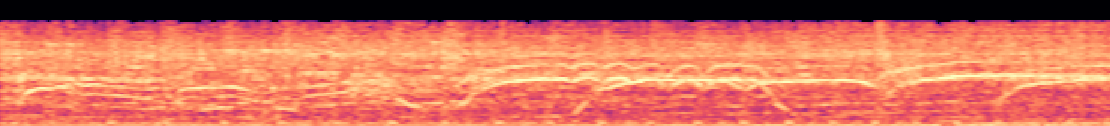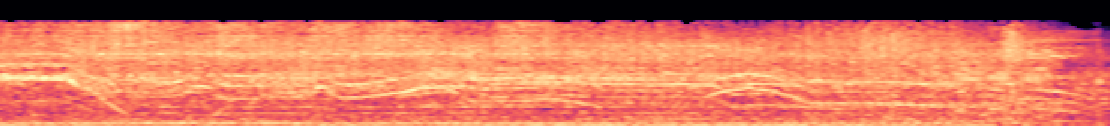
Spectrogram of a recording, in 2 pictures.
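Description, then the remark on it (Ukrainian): Loud, raw, wild yelling from a young man made to shout out his voice while being taught to sing carries on for the whole stretch, voices straining and sliding up and down in pitch over a dense, rumbling background, relentless with no pause. “І я примусив одного хлопця закричати, я бачив, як у його вирвався голос. Це був такий дикий крик.”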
